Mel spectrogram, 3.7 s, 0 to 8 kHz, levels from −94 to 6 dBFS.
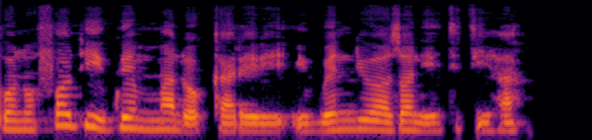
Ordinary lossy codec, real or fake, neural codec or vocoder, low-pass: none; real; none; 7.2 kHz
